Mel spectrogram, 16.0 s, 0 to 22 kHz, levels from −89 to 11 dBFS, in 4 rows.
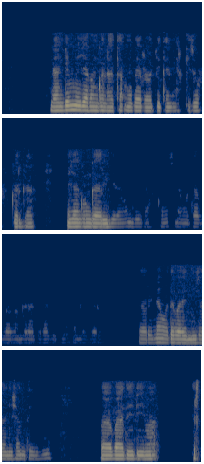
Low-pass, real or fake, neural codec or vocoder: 7.2 kHz; fake; vocoder, 22.05 kHz, 80 mel bands, WaveNeXt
